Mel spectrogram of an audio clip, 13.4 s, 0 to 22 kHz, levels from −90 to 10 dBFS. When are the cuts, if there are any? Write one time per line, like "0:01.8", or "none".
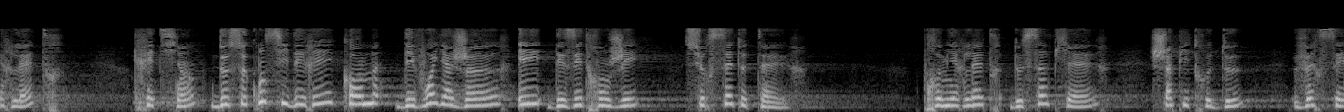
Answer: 0:01.3
0:02.0
0:05.1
